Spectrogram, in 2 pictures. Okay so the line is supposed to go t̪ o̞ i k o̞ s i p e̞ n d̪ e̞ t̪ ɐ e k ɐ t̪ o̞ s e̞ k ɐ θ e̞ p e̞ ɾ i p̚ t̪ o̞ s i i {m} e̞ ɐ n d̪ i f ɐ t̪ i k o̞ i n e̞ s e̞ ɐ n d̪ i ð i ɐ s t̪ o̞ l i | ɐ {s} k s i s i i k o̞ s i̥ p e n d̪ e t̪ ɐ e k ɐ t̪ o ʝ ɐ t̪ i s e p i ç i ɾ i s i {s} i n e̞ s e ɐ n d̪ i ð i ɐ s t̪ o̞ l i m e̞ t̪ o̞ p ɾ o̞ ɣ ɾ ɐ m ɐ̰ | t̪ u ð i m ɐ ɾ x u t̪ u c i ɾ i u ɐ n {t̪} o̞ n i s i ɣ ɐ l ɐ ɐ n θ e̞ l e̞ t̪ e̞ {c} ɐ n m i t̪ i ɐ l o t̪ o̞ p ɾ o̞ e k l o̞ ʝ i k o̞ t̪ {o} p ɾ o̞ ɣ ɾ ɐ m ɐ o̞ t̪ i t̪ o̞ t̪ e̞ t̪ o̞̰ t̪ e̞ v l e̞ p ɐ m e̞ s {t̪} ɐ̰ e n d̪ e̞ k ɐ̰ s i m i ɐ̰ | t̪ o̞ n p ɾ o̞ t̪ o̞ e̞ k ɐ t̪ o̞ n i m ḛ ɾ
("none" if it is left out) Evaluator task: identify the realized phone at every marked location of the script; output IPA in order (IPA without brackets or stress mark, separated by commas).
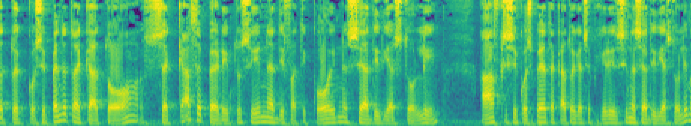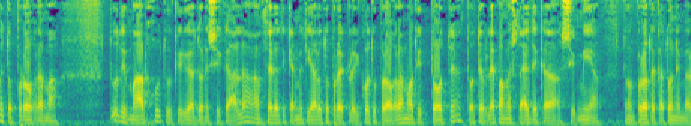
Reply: n, f, s, d̪, c, u, t̪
